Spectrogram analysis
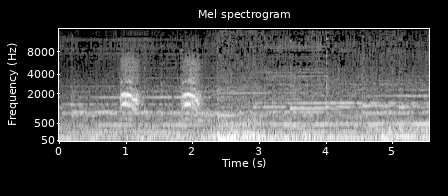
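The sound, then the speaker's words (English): A crow caws twice, two harsh, evenly spaced calls, followed by a steady rushing, rustling background noise with no voices. “A very good bird.”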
